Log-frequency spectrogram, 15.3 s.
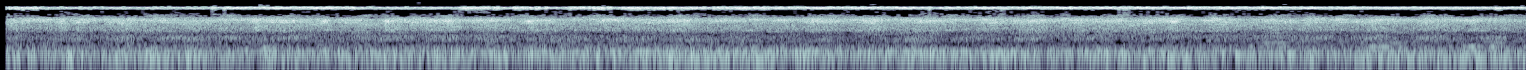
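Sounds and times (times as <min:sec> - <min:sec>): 
crickets chirping: 0:00.1 - 0:15.2.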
